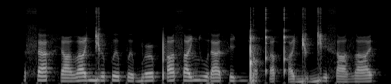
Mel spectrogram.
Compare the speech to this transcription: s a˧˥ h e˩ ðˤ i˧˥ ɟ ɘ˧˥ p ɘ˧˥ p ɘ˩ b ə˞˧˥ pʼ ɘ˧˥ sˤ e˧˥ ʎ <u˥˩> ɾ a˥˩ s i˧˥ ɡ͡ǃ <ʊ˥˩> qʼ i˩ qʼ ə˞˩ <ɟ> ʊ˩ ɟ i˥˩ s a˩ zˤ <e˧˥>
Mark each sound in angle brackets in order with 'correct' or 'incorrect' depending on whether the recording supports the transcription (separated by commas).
correct, correct, correct, correct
